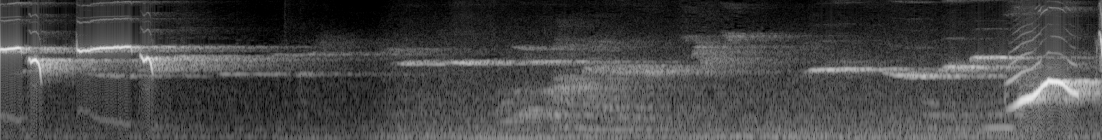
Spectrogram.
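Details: White-rumped shama master song used to lure rival shamas: sparse clear whistled notes near the start, a long gap of faint background hiss, then rising whistles and a sharp upward sweep near the end.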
